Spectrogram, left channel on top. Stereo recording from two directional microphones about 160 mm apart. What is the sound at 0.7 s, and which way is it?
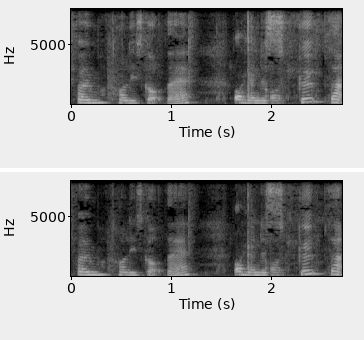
Speech, 35° right (ahead or behind).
